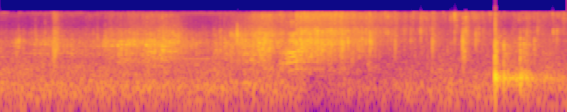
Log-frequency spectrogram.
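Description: Water splashes down onto the ground.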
